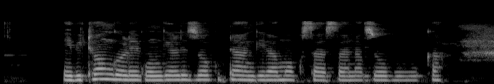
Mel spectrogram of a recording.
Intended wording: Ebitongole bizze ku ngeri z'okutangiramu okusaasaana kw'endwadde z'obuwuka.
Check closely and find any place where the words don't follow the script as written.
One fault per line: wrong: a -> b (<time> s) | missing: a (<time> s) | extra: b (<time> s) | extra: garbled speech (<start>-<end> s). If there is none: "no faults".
missing: bizze (1.3 s)
missing: kw'endwadde (3.6 s)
